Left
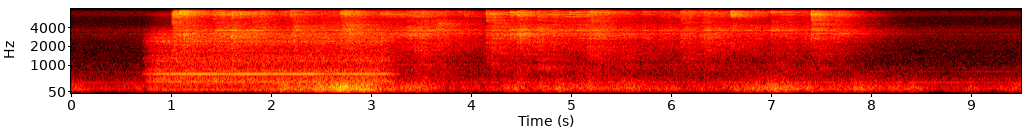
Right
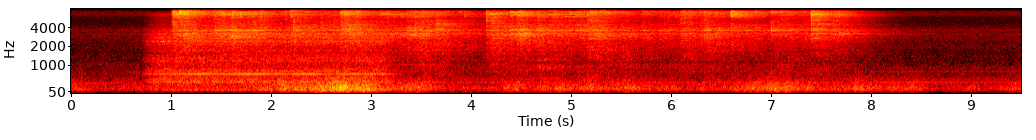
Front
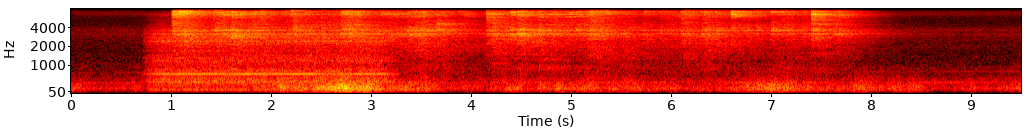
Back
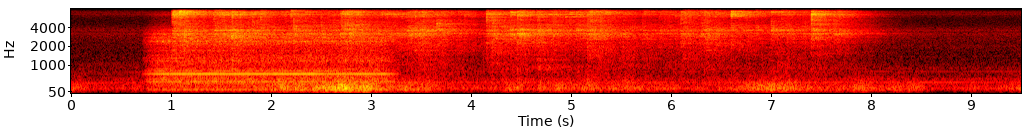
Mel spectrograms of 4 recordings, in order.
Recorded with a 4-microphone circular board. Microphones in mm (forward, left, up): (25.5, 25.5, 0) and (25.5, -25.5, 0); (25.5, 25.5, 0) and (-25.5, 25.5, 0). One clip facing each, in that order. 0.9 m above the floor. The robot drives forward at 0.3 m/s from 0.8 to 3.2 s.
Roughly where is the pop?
I don't hear a pop.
